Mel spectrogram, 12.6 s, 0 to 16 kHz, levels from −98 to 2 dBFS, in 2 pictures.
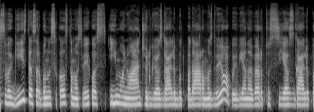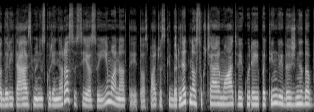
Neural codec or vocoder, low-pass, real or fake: none; 14.4 kHz; real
